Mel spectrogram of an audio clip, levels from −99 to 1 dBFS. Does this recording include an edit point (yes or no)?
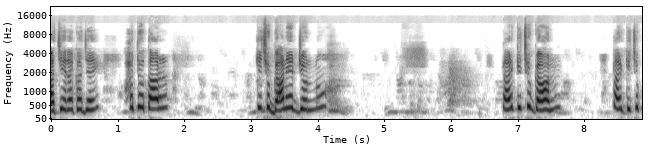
no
